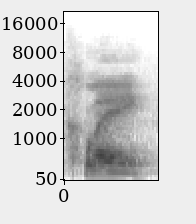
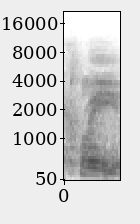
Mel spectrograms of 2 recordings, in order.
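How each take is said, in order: First: The vowel sounds like 'ay'. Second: The vowel sounds like 'ee'. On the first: The speaker calls it right. "It's pronounced Clay. The E's are an A sound" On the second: The speaker calls it wrong. "that's not how it's pronounced"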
